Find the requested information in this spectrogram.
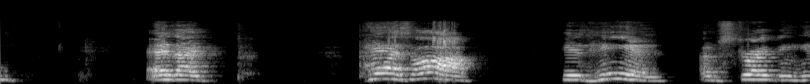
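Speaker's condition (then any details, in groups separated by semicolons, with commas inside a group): Cerebral palsy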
